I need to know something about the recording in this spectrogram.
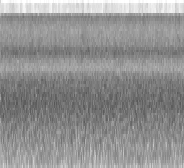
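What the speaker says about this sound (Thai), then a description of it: "ก็ฝนก็ตก ทั้งวันทั้งคืนนะครับ" Heavy rain falls steadily at a rural home in the morning after pouring all night, a dense, even hiss with no pauses and no voices.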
